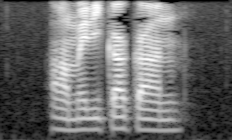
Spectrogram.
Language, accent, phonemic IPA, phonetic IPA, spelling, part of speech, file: Armenian, Eastern Armenian, /ɑmeɾikɑˈkɑn/, [ɑmeɾikɑkɑ́n], ամերիկական, adjective, Hy-ամերիկական.ogg
- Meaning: 1. American (of or pertaining to the U.S. or its culture) 2. American (of or pertaining to the Americas)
